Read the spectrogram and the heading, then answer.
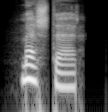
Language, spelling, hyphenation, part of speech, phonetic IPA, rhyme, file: Hungarian, mester, mes‧ter, noun, [ˈmɛʃtɛr], -ɛr, Hu-mester.ogg
- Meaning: 1. master, craftsman (a tradesman who is qualified to teach apprentices) 2. master (an expert at something) 3. teacher, mentor, guru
